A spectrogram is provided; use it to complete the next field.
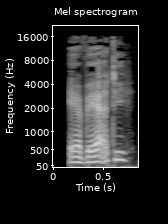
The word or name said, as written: ærværdig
